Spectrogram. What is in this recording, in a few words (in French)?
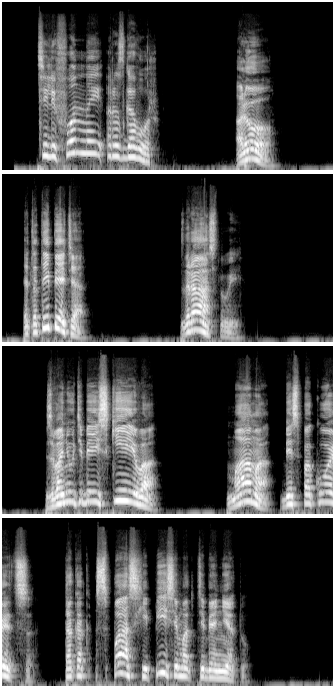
conversation telephon; 2006 RusseRevolution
